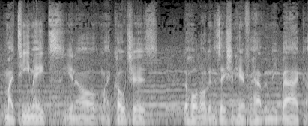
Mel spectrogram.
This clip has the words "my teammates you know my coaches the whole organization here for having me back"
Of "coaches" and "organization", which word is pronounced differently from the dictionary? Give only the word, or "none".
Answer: none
